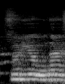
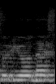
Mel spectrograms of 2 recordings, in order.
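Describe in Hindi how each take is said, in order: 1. दोनों शब्द अलग-अलग और धीरे-धीरे बोले जाते हैं। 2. दोनों शब्द जल्दी-जल्दी बोले जाते हैं, मिलाकर एक शब्द बनाते हुए।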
